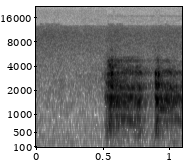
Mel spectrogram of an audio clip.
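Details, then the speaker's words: Awake intubation airway topicalization: viscous 2–4% lidocaine is dripped over the tongue from a needle-free angiocath. Two brief, sharp reflex coughs follow, showing the anesthetic has reached the larynx. "the patient I don't know if you could hear that but the patient will cough meaning it goes into the right place"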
